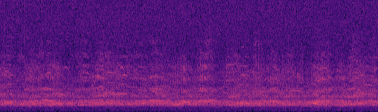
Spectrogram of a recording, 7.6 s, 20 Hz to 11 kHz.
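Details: Part of a 24,000-strong common crane gathering coming into roost in the Kvismaren wetland: loud, rolling bugles overlap without pause into a dense, steady chorus that swells and eases every second or so.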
